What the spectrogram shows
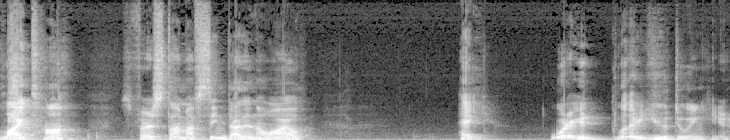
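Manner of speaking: put-on dragon voice. Voicing a blue dragon who speaks to the players: speaking as a blue dragon. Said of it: "is the dragon talking to us?".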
